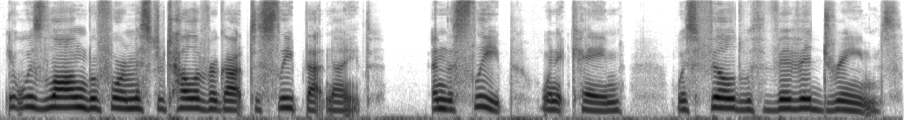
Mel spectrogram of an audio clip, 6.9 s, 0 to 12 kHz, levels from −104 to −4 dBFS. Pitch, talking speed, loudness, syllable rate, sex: 220 Hz, 190 wpm, -18 LUFS, 4.9 syllables/s, female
